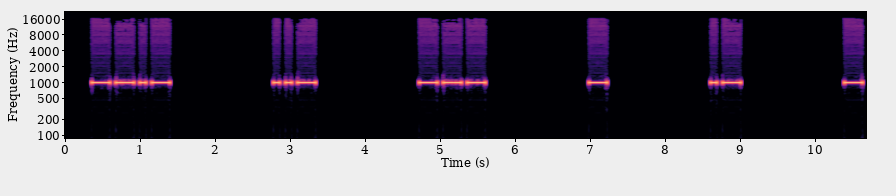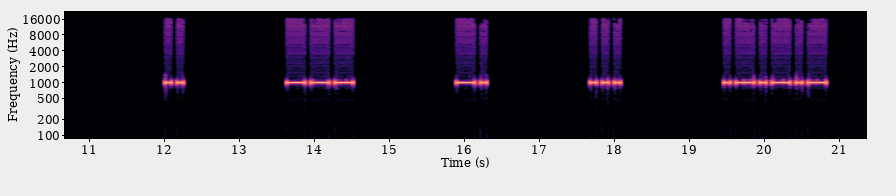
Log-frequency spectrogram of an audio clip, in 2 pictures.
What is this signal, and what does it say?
Morse code, heard as a keyed tone, about 15 wpm, spaced as for 5 wpm, 1000 Hz. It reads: QUOTATIONS.
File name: qotdfiles / 5wpm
